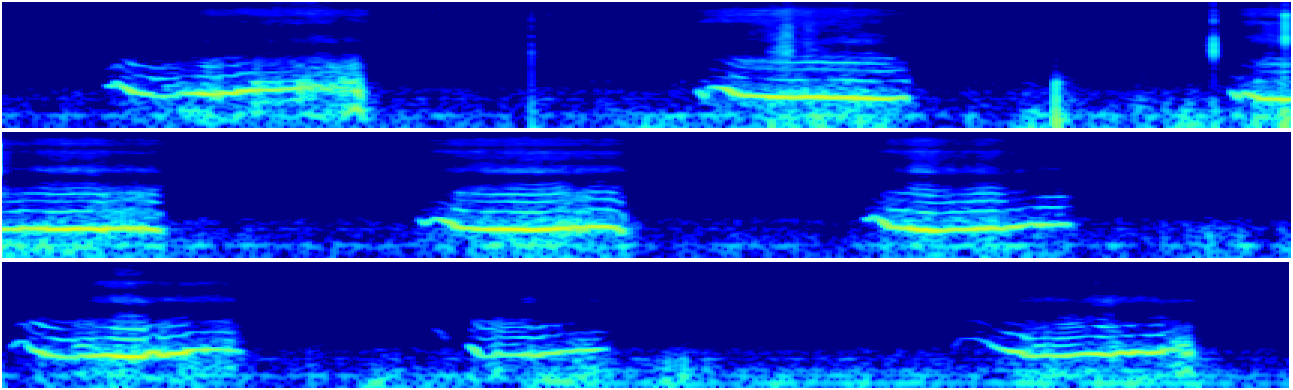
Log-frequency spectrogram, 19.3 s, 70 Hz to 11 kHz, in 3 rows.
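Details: Stevie, a cat napping in Austin, Texas on 2026.04.07, gives eight steady snores about every two and a half seconds, each a short nasal drone with a slight pitch wobble, in a quiet room.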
